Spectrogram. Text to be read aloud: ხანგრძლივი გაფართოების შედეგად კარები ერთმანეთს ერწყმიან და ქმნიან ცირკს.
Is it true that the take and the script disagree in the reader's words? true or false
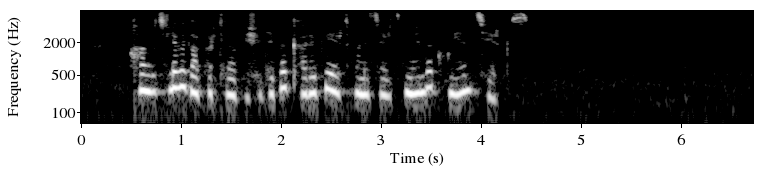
false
